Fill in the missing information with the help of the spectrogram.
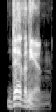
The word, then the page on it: Devonian: British English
